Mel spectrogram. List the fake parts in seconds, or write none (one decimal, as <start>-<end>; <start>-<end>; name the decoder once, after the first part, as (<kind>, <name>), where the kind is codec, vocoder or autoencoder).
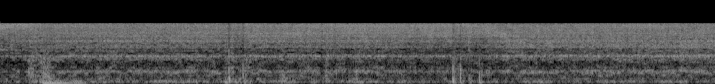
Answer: none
